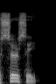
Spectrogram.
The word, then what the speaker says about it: Circe: The closest ancient name to church comes by way of the Odyssey, where Circe, pronounced with the hard ch sound, as the daughter of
